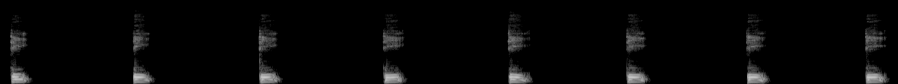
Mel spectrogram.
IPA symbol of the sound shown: ɾʲi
